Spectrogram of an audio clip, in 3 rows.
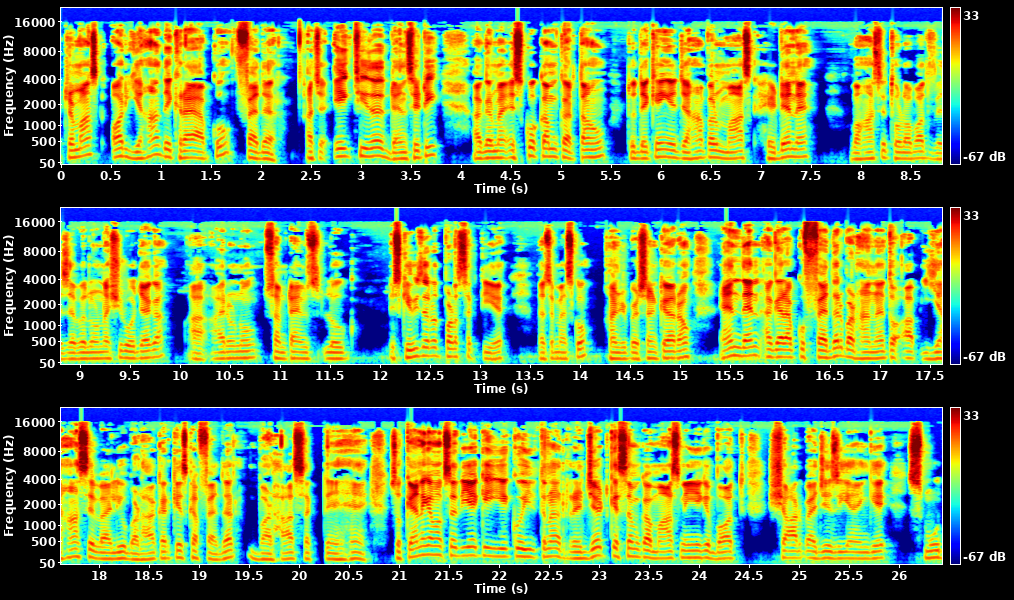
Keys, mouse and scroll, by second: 2.7-10.1 drag, 12.7 click, 12.7-15.8 drag, 15.8-21.4 drag, 21.4 ctrl+space, 21.7 ctrl+click, 21.9 ctrl+space, 23.1 click, 23.3 space.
